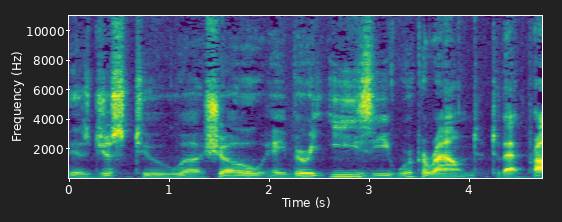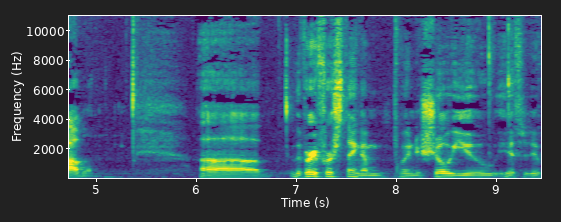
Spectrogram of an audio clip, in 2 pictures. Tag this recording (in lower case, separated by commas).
speech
